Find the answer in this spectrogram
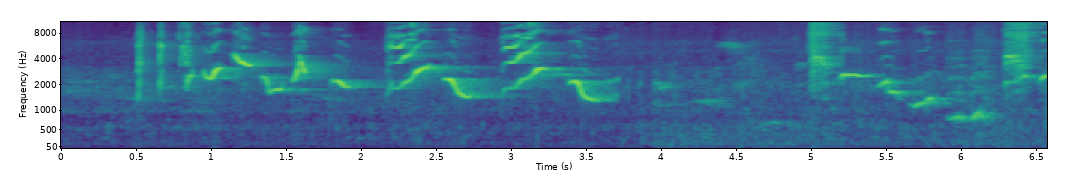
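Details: Bare-throated whistler (samyong, Pachycephala nudigula) in a lure and tutor recording for training pet birds gives a rich, varied song of slurred whistles, rising and falling notes mixed with sharp, explosive high notes, in quick bursts.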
